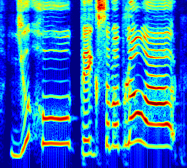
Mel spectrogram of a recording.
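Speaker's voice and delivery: high sing-song shopkeeper call; sing song yoo hoo. Retold or imitated. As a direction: trill it up high like a cheery Nordic shopkeeper. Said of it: "they sounded like that, that guy in Frozen".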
